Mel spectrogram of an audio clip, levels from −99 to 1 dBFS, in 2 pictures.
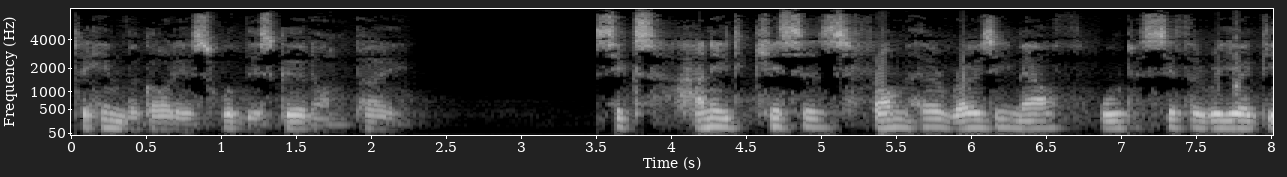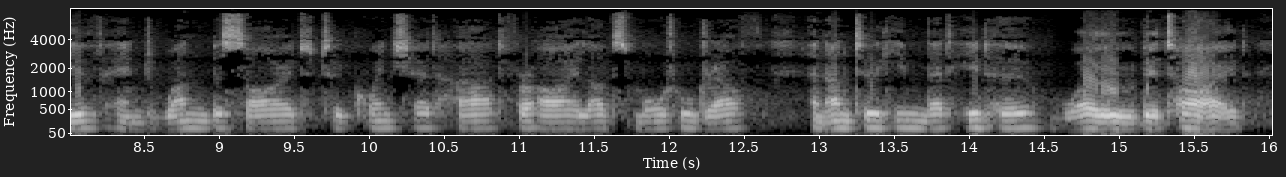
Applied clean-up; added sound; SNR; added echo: none; none; none; none.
